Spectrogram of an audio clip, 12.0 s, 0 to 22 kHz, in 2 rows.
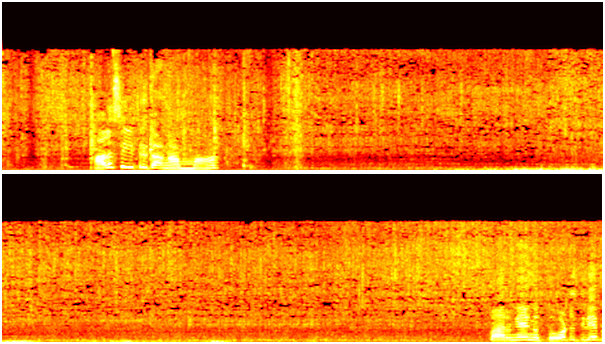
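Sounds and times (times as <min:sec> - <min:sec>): water gushing into a bucket: 0:00.0 - 0:12.0.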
